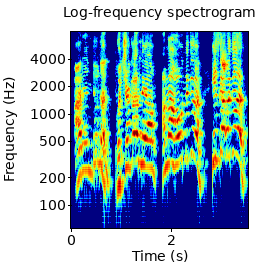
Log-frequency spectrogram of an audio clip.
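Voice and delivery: high, rising panicked protest; mock panicked plea. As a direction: voice a frightened man pleading with police. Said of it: "they'll be like".

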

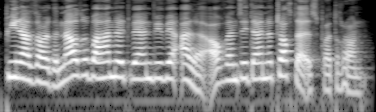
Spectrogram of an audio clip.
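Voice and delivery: high, fast, loud objection; loud protest. A narrator's reading. A swarm member objects to the patron, high indignant protest. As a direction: push the complaint at the leader.

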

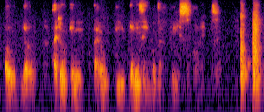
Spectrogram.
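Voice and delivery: low, soft mock vegan. Imagining himself as a vegan refusing meat, low and soft. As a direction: lightly play the prissy vegan. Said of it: "Be like".

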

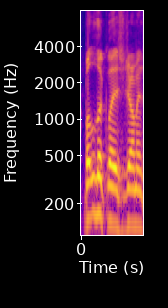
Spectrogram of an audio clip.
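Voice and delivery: ordinary talk, nothing marked

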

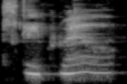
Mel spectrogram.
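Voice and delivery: soft unvoiced farewell whisper. Killer to dying victim, eerie whisper. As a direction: breathe it out in a cold whisper.

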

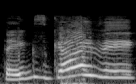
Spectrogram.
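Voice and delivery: "Thanksgiving" as thanks-GUY-ving, very slow and loud; mocking mispronunciation. Echoing co-host's tease, "Thanksgiving" stretched to GUY. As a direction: drag out "Thanksgiving" with a big guy vowel. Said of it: "that's what you sound like".

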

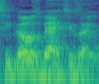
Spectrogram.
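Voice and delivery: usual speaking voice

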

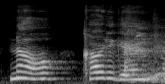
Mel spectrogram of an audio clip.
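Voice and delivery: squeaky yelled punchline; comic high voice; high mock reply. Knitting woman yells back.

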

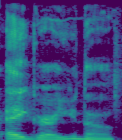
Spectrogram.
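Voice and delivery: hushed, suave come-on; mock pickup line. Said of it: "that's a crazy pickup line".

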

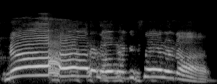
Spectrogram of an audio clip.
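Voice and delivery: loud, high-pitched protest; alarmed shout. Real, not acted. Host stops crew over a swear word, alarmed shout.

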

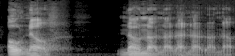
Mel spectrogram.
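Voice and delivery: quiet panic dying to breath; panicked under breath. Retold or imitated. Seeing forgotten weed as cops search, a fading whispered no.

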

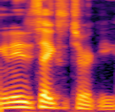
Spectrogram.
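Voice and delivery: normal talking voice

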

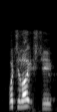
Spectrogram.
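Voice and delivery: lightly acted interviewer feeding a gag; mock questioner. Acts out quizzing friend on favourite.

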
